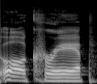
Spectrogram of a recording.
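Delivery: imitating an earnest Minnesota local's "Oh, crap"; earnest Minnesotan. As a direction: quote a northern Minnesota man plainly and sincerely. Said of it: "I heard an absolutely earnest".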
